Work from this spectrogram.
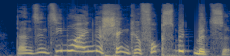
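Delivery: very high, loud, scoffing, mocking jeer. Narrator voicing the magpie taunting the fox; mocking. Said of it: "spottete die Elster".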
